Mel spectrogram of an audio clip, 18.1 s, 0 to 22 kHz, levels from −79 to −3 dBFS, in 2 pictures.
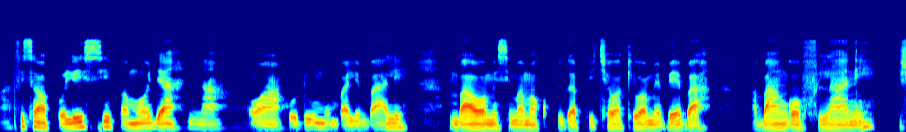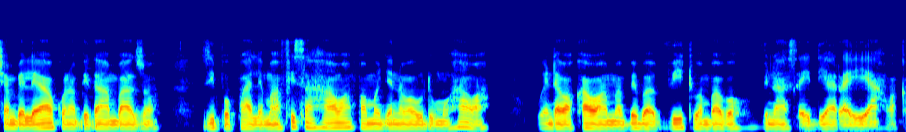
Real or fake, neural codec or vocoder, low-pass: real; none; 7.2 kHz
